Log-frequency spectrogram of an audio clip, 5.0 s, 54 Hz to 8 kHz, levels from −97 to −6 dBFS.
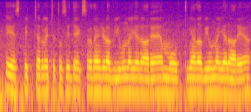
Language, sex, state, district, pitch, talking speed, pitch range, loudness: Punjabi, male, Punjab, Kapurthala, 125 Hz, 240 wpm, 120-130 Hz, -14 LUFS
